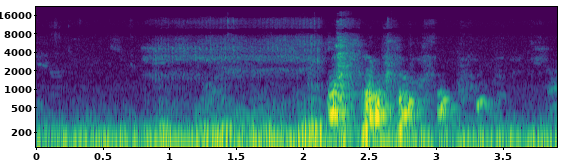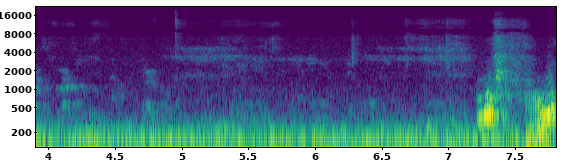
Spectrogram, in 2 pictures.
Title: Snoring Boxer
